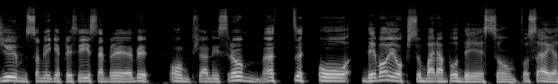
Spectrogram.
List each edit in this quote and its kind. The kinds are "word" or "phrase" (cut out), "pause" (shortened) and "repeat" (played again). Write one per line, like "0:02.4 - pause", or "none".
0:03.1 - pause
0:04.4 - word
